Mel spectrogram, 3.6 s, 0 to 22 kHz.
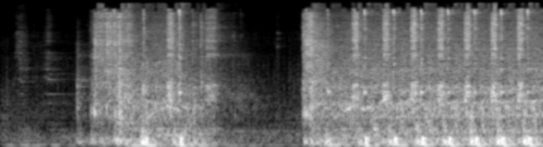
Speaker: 50. 50 is not great. We want to be at least 90.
